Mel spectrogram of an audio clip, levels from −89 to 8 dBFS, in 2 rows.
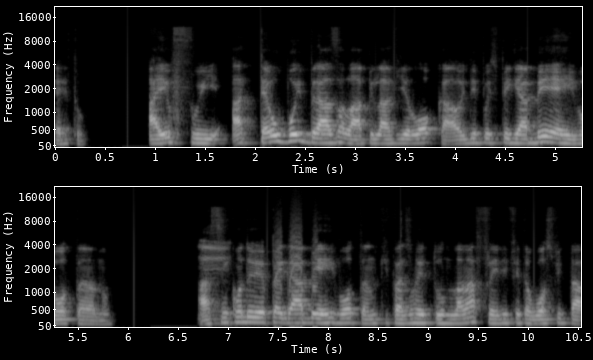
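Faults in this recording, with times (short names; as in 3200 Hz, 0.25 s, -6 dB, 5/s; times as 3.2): tick 45 rpm -28 dBFS
3.2 gap 2.1 ms
7.46–7.9 clipped -24 dBFS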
